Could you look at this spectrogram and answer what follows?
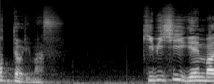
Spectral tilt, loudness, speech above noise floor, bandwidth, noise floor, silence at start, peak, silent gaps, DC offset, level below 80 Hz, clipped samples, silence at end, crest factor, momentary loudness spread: -4.5 dB/octave; -19 LUFS; 25 dB; 16.5 kHz; -42 dBFS; 0 s; 0 dBFS; none; under 0.1%; -42 dBFS; under 0.1%; 0 s; 18 dB; 16 LU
